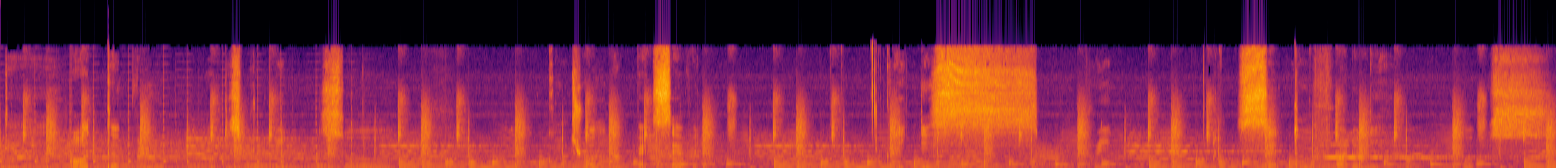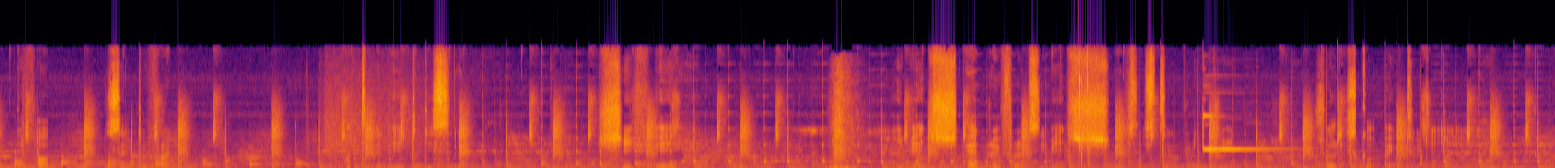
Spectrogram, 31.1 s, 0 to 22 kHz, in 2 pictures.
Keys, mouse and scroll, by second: 2.7-3.8 scroll down 2, 3.2-3.8 scroll up 1, 6.0 ctrl+KP_7, 8.4 right click, 13.2 click, 15.7 click, 16.7 click, 17.4 scroll down 2, 19.1 alt+a, 19.3-19.6 scroll up 2, 19.8 ctrl+click, 20.4 scroll up 1, 20.8 ctrl+click, 21.7 shift+a, 27.6 scroll down 3, 28.6 KP_3, 29.5 scroll up 2, 30.0 ctrl+click.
